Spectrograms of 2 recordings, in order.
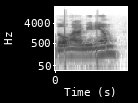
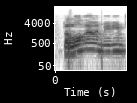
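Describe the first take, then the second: First: Said in the usual way. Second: The Long Island Medium said higher and louder, stressing Island; emphatic repeat. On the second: Shown as a demonstration. Insisting to friends about the show, emphatic repeat. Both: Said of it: "repeats the name".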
